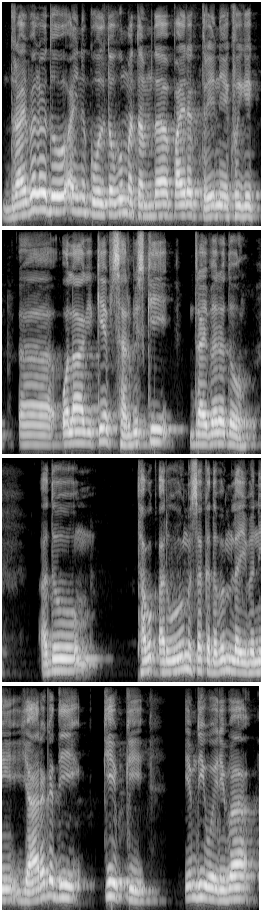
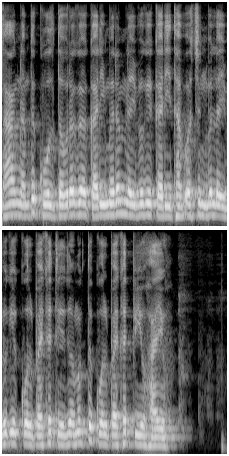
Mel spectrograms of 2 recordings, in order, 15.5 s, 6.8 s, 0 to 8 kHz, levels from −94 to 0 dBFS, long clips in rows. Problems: none marked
